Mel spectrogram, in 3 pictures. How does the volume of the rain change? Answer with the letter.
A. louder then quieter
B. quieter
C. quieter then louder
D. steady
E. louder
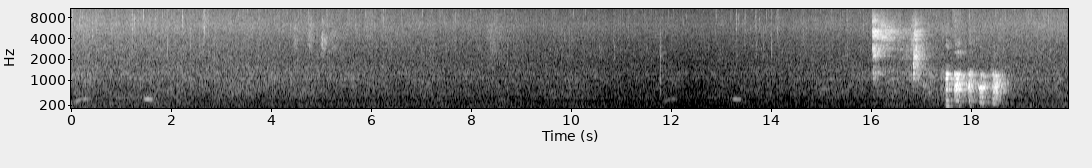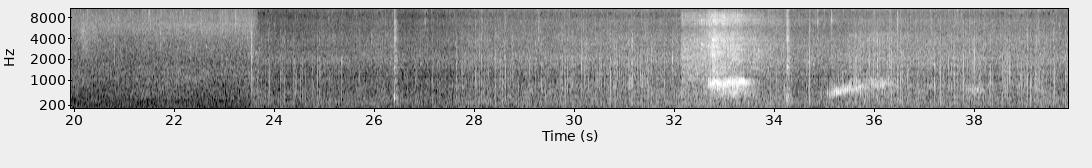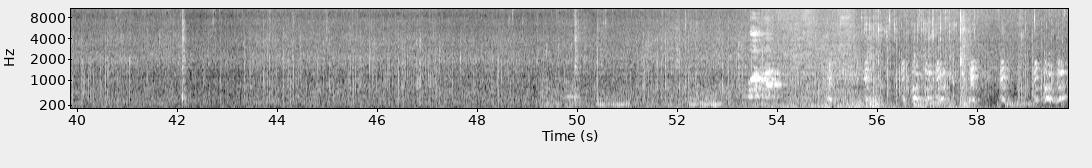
E.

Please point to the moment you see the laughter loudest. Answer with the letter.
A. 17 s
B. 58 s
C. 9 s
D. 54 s
D.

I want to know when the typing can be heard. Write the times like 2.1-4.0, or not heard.
55.5-58.0.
